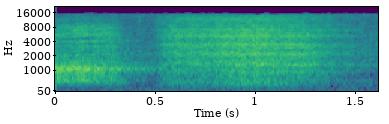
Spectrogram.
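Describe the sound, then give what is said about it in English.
A person imitates a man huffing and bracing himself, like the deep breaths taken before deep diving, forcing out two loud, breathy exhalations, noisy and rushing, with no words spoken. “I just picture him just huffing and just bracing himself.”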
